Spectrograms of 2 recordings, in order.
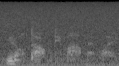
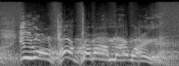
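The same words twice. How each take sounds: First: Breathy whisper, soft and quick. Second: A higher, sharp scolding parent; stern scolding. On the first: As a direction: hush the scolding into a whisper. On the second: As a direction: scold the teen firmly, pitched higher. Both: Shown as a demonstration. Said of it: "much more done by whispering".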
